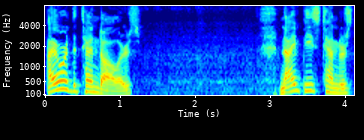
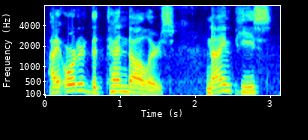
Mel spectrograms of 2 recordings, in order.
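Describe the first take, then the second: First: There is a longer pause after 'ten dollars'. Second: There is no clear pause after 'ten dollars'.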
